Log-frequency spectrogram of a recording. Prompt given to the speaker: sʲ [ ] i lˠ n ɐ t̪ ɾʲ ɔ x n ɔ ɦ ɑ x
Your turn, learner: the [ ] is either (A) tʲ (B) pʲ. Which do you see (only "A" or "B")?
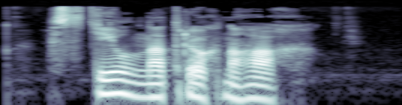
A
